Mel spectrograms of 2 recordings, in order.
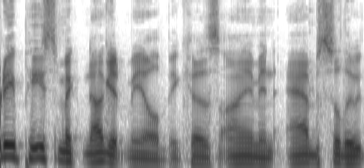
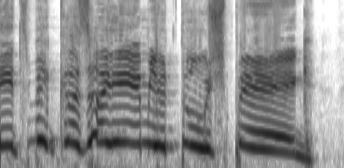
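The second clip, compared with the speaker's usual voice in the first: very high, loud, put-on Swedish accent; 7 dB louder than usual. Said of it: "Goes like a Swedish guy from Death Clock".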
